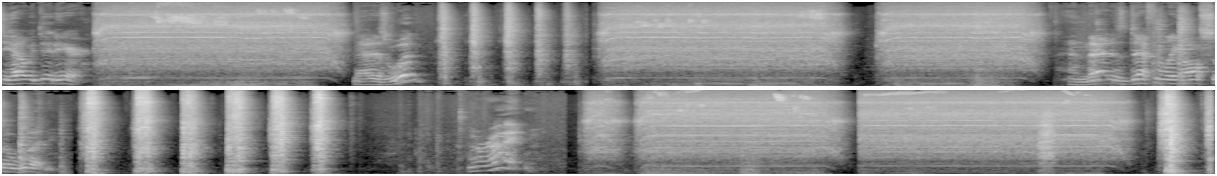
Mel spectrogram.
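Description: A cordless drill whirs steadily as it bores into a wall.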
